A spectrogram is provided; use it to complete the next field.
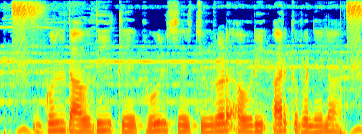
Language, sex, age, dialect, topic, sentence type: Bhojpuri, male, 31-35, Northern, agriculture, statement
